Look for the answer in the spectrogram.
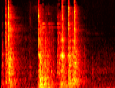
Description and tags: Door, Church, Close, B
Second raw audio of closing a wooden church door with a metal handle.
An example of how you might credit is by putting this in the description/credits:
Church, Clank, Close, Closed, Door, Doorway, Handle, Squeak, Wood, Wooden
